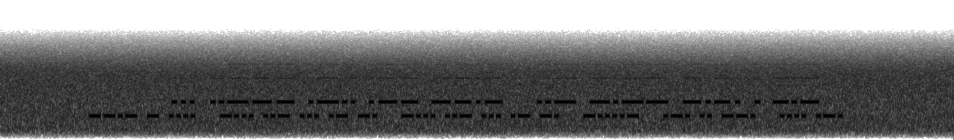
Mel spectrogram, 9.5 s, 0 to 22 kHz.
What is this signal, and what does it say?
Morse code, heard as two keyed tones, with radio static. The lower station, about 33 wpm, 700 Hz: QTH BUSAN BUSAN - RIG HR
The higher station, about 27 wpm, 1100 Hz: S2LWQ UYCEK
